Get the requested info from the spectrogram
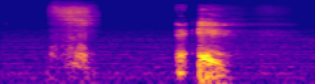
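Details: Sneezing in a female: two wet, explosive sneezes, the second preceded by a sharp intake of breath; stifled sneezes and nose blowing also in recording.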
